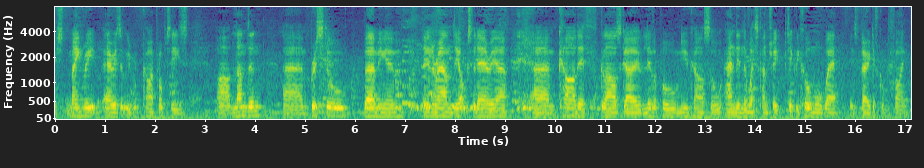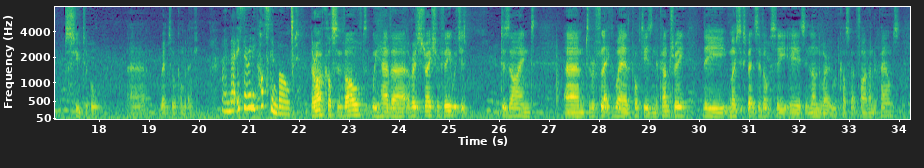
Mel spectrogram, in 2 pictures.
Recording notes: Live from the Landlord & Letting Show in Birmingham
